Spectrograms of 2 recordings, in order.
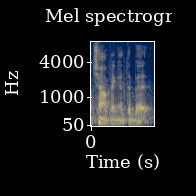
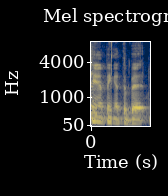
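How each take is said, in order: First: "chomping" said with an O as in chomp, softer; chomping pronounced. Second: "champing" said with a flat A as in champ; champing pronounced. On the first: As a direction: drop your voice and say "chomping" with the O of chomp. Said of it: "not chomping at the bit". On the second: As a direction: say "champing", the A of champ, not chomp. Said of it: "I now say champing at the bit". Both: Shown as a demonstration.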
